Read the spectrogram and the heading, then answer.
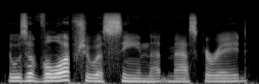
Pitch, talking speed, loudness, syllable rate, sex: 145 Hz, 160 wpm, -19 LUFS, 5.5 syllables/s, male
